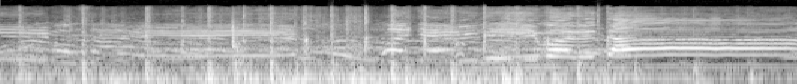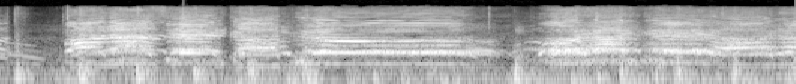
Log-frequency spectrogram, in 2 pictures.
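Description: Large crowd of football fans chanting and singing together, with shouts mixed in. The chant breaks off briefly a little past halfway, then picks up again.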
